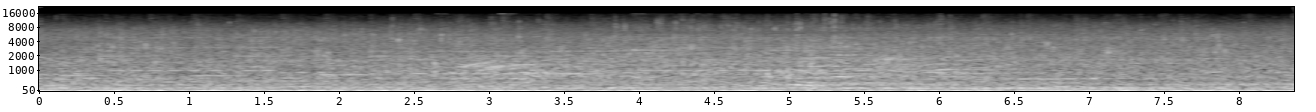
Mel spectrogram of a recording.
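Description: Water running and splashing in a stingray touch pool, a steady rushing wash, with faint voices of other visitors in the background.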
